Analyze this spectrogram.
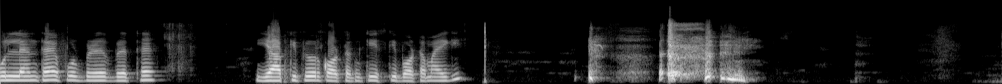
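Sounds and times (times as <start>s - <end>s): person coughing: 5.8s - 7.7s.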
